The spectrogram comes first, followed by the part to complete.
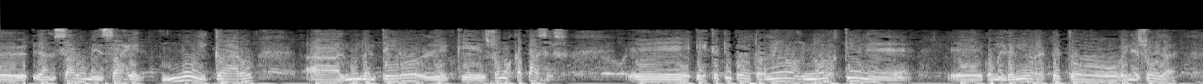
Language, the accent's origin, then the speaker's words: Spanish; Ecuador; un motivo de orgullo como ecuatoriano, que la gente en el mundo entero sepa que aquí se pueden hacer estas cosas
